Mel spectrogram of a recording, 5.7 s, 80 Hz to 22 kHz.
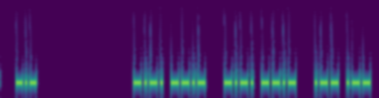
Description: Morse code, heard as a keyed tone, about 28 wpm, 700 Hz. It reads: K CQ CQ WW
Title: Speed-Racing Common QSO Phrases - 30wpm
